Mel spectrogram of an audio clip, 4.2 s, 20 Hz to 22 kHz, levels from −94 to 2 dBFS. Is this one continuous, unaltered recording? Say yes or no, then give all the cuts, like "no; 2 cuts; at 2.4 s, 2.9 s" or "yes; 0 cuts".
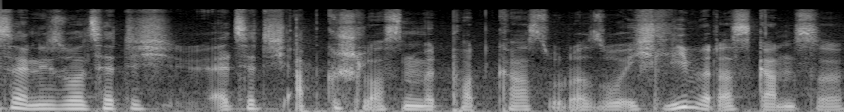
yes; 0 cuts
